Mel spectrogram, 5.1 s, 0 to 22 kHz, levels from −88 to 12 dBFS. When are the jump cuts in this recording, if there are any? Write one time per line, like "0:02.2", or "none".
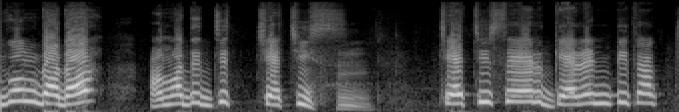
none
